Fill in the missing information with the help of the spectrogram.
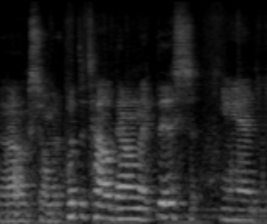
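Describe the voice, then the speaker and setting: A man walks through workout exercises like a casual fitness instructor, with lots of ums and a slightly out-of-breath sound. His voice sits a bit high. The camera mic is some way off, so the room echoes around him. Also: a little fast, recorded from a distance, slight background noise. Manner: casual, demonstrating moves with many ums. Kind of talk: workout demonstration.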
